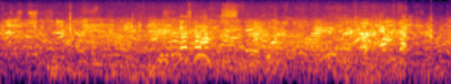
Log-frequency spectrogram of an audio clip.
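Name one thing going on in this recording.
Several young women chatter and talk over one another outdoors.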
